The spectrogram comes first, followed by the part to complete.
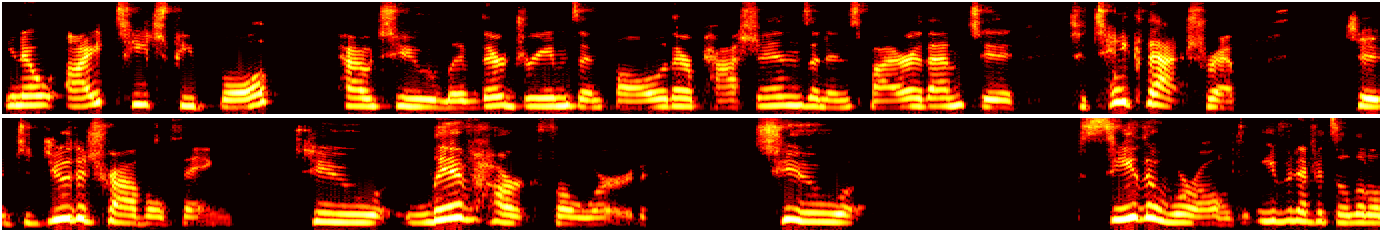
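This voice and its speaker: The delivery moves at a moderate pace with long, frequent pauses. Intonation is lively, and the sound is dry with no echo. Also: woman. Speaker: yoga teacher. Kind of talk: interview. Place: home room. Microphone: video call.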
